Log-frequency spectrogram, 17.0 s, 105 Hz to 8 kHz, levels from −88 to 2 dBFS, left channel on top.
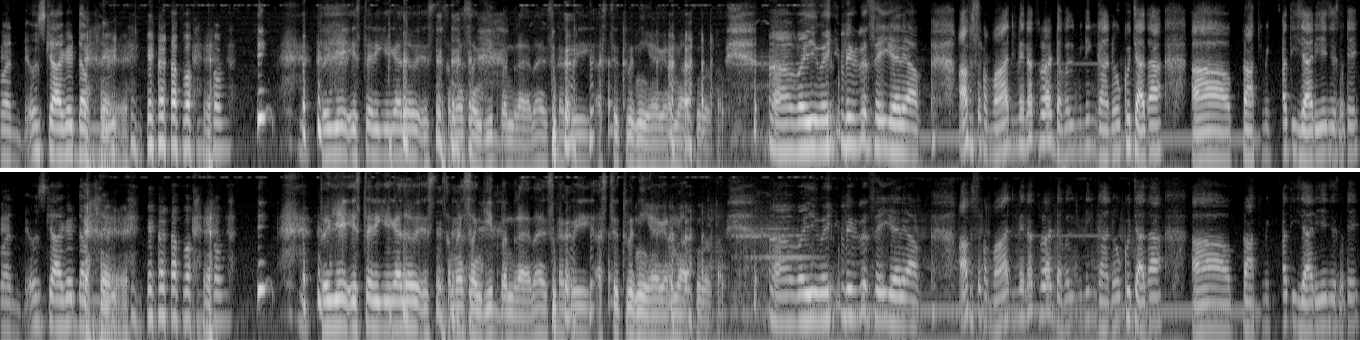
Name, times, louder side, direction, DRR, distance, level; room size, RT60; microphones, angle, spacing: voice 1, 0.0-2.9 3.2-3.4 4.0-4.3 5.4-6.2 6.9-7.2 8.4-8.7 9.1-17.0, left 5 dB, 55° left, 0.4 m, -25 dB
voice 2, 1.0-1.7 2.5-2.7 3.6-8.9, right 2 dB, 15° right, 0.3 m, -25 dB
sound 1, 1.3-10.3, left 13 dB, 75° left, 1.6 m, -39 dB
Musical instrument, 7.9-14.8, right 4 dB, 60° right, 0.6 m, -45 dB
sound 2, 9.1-15.8, right 1 dB, 85° right, 1.7 m, -44 dB
8.2 x 4.0 x 3.6 m
head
